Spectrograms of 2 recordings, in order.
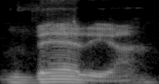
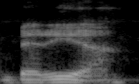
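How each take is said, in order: First: The name begins with a V sound. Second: The name begins with a B sound. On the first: This is the modern Greek pronunciation. "in modern Greek, we pronounce it Veria. The B becomes V in Greek" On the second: This is the form used by Protestant churches. "Protestant churches. Many of them are named Beria"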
